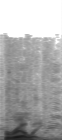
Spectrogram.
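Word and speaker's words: Pitrelli: It's P-I-T-R-E-L-L-I, but the T is silent. Pirelli.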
